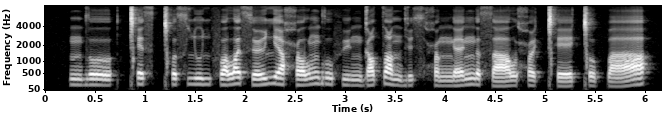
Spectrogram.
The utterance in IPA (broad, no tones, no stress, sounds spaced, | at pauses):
n d ʊ | ǀʰ e s ǀʰ ʊ s ʎ u ʎ f ə lˠ e s ø ʎ ɛ ħ ʊ lˠ ŋ ɡ u f y ŋ ɡ ʏ tˤ e n d y s ħ ʊ ŋ ɛ ŋ ə s a lˠ ħ ʏ ǀʰ e ǀ ʊ p a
